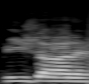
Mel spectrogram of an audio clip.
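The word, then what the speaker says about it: Bijan: So uh Bejan is uh you know, does he get the 30 plus points?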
